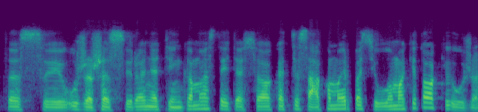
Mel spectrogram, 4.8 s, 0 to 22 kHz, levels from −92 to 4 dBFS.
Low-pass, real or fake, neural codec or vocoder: 10.8 kHz; real; none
